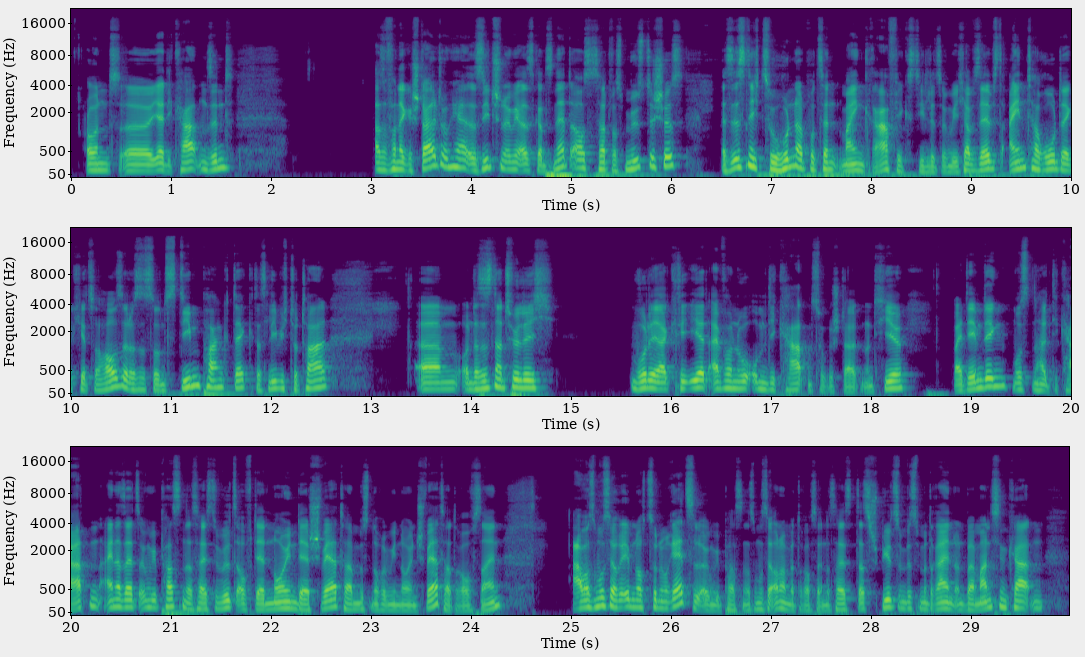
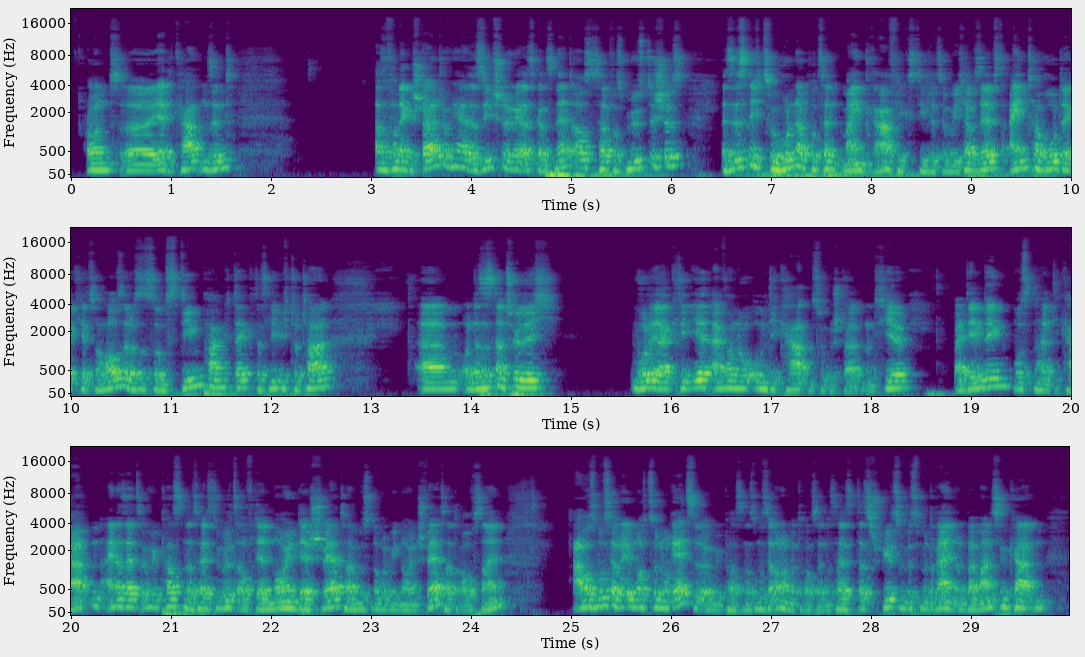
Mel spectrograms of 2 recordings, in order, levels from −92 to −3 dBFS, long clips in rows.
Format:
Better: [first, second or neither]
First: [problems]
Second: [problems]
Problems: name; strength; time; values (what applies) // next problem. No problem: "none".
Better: first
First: none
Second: room echo; slight; dies away in 0.3 s // off-mic speech; far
